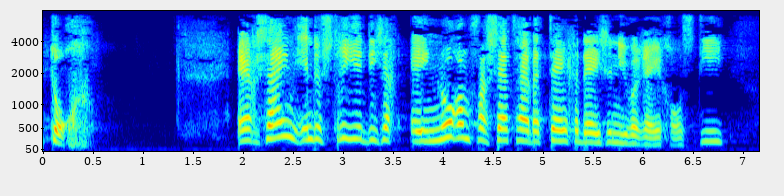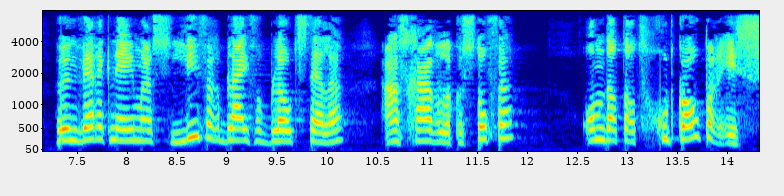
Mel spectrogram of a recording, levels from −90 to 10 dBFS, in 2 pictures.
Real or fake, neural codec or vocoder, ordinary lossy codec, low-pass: real; none; none; 7.2 kHz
